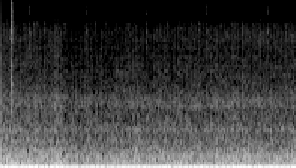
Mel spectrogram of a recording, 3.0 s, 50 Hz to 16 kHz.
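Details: C3 Corvette with new 500 hp engine on its first road test, throttle cable known to hang up at idle: loud, steady high-rev roar that never drops back to idle; throttle sticking open.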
